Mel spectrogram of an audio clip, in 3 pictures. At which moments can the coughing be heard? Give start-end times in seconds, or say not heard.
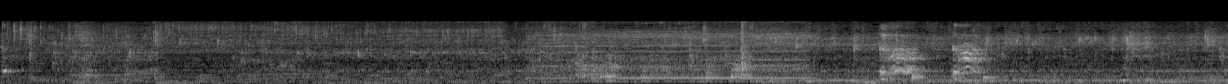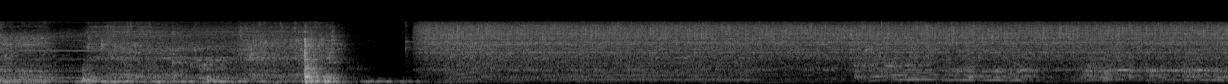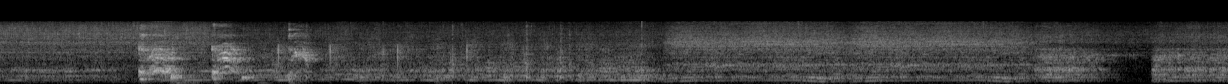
8.8-9.9, 25.9-27.7.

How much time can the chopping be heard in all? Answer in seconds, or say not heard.
2 s.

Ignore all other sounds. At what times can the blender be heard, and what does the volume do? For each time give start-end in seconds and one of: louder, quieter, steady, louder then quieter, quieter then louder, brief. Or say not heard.
5.2-8.1 brief
11.7-36.8 louder.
